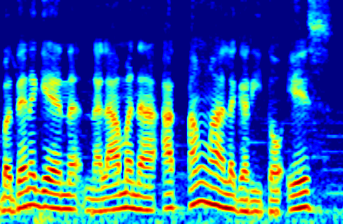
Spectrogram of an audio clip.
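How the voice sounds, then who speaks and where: A man's voice: medium pitch, expressive, normal speed, a bit bright. Filipino man hosting radio over music. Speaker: radio DJ co-host. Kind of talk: casual radio banter and advice on listeners' love stories. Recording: music bed under the studio talk. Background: background music.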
